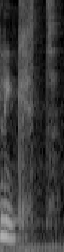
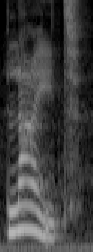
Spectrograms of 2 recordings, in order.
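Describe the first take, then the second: First: A rasping ch sound comes before the t. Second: The gh is silent, no rasping sound. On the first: The speaker calls it wrong. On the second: The speaker calls it right.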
